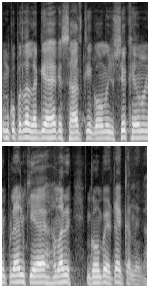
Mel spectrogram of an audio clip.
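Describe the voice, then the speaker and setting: A man with a fairly high pitch speaks in a dark, mellow tone with fairly even intonation. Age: 80s+. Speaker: businessman, author and marketer. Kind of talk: interview answer.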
